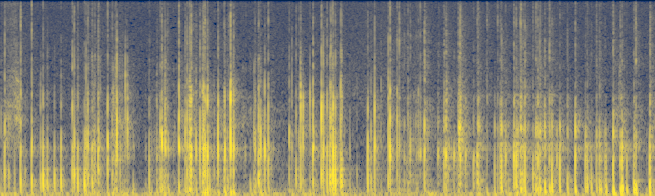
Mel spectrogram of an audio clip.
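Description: Fingertips and nails scratch and flick across the bristle rows of a black plastic paddle hairbrush. The result is a quiet, steady stream of rapid, dry clicks and scratchy ticks with a soft low rumble underneath.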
